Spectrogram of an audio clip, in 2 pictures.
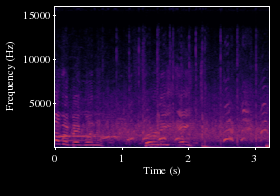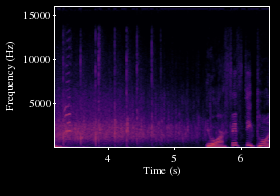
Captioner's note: audience applauding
